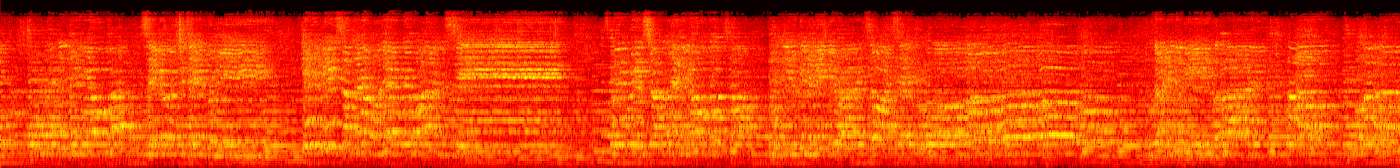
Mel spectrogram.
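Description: A small group of teenage girls singing a hymn together into microphones, with held notes and moving melody lines.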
